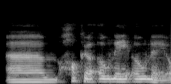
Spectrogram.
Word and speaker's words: Hoka One One: Hoka One One, although it's spelled Hoka 1-1. It took us about 12 months to realize how to actually say that.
